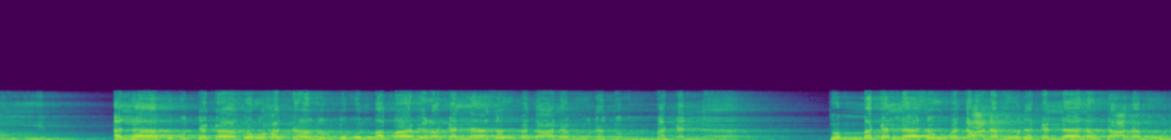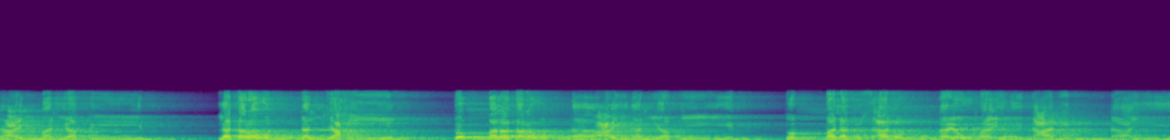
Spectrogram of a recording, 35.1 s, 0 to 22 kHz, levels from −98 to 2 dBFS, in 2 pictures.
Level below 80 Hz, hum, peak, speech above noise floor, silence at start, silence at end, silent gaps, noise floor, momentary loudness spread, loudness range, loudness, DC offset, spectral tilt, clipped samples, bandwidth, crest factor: -56 dBFS; none; 0 dBFS; 32 dB; 0 s; 0 s; none; -45 dBFS; 12 LU; 6 LU; -14 LUFS; 0.3%; -4 dB/octave; under 0.1%; 8 kHz; 14 dB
